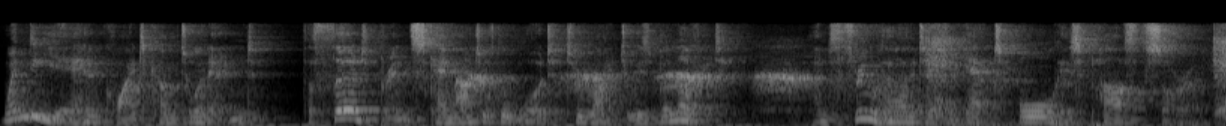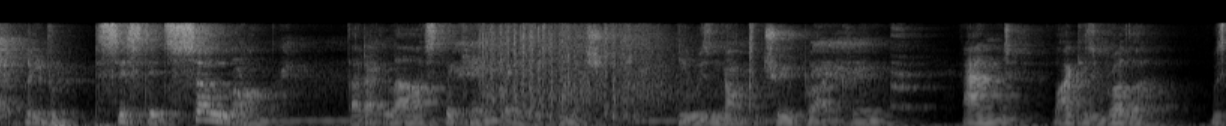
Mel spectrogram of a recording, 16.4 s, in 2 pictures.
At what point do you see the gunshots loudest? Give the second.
12 s.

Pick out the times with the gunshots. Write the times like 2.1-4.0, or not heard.
11.3-13.2.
